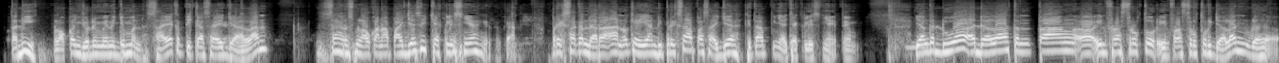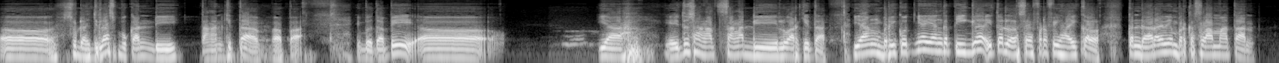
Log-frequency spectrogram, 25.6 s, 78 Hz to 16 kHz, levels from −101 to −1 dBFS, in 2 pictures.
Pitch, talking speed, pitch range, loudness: 175 Hz, 160 wpm, 145-195 Hz, -17 LUFS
